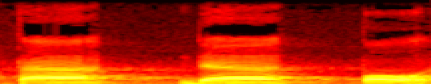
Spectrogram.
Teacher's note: Jadi lidah dinaikkan supaya dapat huruf tebalnya huruf th. Huruf th ada di ujung lidah bertemu dengan langit-langit. Nah, sama tempatnya dengan dal atau ta. Ta da th. Namun th dia tebal.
